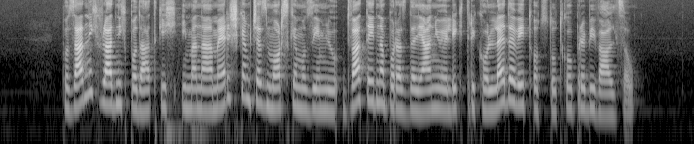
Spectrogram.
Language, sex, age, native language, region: Slovenian, female, 18-29, Slovenian, Gorenjska region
